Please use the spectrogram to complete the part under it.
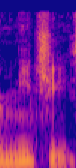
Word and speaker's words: Nietzsche: We can think of Nietzsche, or Nietzsche, some pronounce it, who, you know, was basically a nihilist.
